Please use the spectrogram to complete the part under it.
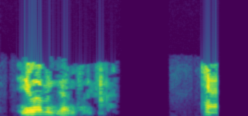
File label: Scottsdale PD Sth Dispatch, scanner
